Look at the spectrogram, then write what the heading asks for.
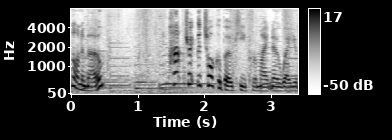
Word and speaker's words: Chocobo: that they're pronounced at Chocobo I don't like it it's Chocobo not chocolate they're not made of chocolate it can't be helped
